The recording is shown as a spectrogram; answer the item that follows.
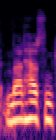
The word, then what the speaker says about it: Mauthausen: Mauthausen. – Mauthausen concentration camp.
